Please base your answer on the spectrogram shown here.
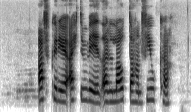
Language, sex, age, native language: Icelandic, female, 18-19, Icelandic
